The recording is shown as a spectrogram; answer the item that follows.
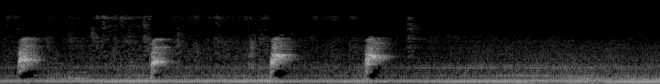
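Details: Seven-week-old tiny toy poodle puppies at a home breeder yip four times in quick succession, each bark high and clipped, about one per second, then fall quiet against a constant low humming background.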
